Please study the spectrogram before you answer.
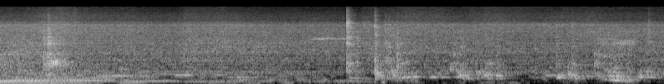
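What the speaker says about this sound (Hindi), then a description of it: "इनको अच्छी तरह से मिला देंगे।" Vegetables fry in a pan while being stirred, with a steady loud sizzle and a few scraping knocks of the spoon, close up and without talk.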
